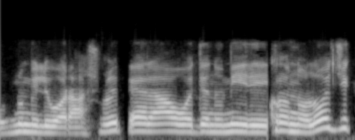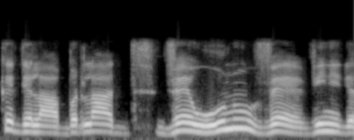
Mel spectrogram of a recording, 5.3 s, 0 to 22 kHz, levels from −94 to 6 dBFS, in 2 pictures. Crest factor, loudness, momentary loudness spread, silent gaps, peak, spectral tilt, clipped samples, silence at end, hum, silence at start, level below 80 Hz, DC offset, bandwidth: 12 dB; -15 LUFS; 4 LU; none; -2 dBFS; -6 dB/octave; under 0.1%; 0 s; none; 0 s; -58 dBFS; under 0.1%; 7.8 kHz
